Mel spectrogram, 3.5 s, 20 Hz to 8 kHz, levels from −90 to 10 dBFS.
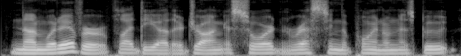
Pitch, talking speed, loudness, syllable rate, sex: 135 Hz, 260 wpm, -17 LUFS, 6.4 syllables/s, male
